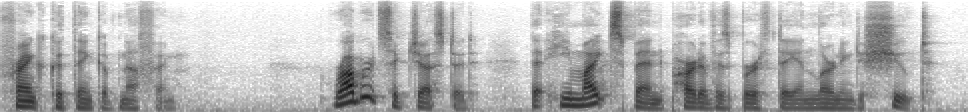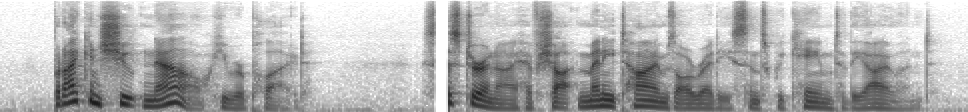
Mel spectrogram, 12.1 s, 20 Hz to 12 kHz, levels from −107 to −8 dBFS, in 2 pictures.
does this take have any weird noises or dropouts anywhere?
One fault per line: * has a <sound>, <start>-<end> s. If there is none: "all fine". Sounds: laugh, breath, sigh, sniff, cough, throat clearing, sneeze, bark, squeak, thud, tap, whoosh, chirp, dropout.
* has a dropout, 8.8-8.9 s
